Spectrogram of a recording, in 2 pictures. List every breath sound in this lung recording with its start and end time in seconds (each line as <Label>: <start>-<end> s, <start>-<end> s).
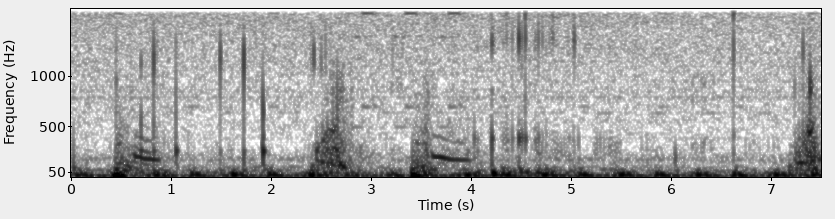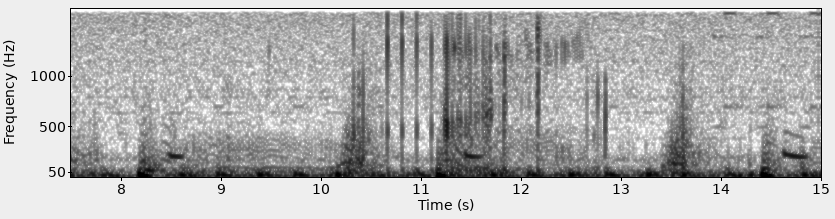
Inhalation: 2.36-3.09 s, 7.19-7.89 s, 10.13-10.83 s, 13.45-14.15 s
Wheeze: 0.62-0.94 s, 3.60-4.02 s, 8.48-8.66 s, 11.44-11.67 s
Crackles: 7.19-7.89 s, 10.13-10.83 s, 13.45-14.15 s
